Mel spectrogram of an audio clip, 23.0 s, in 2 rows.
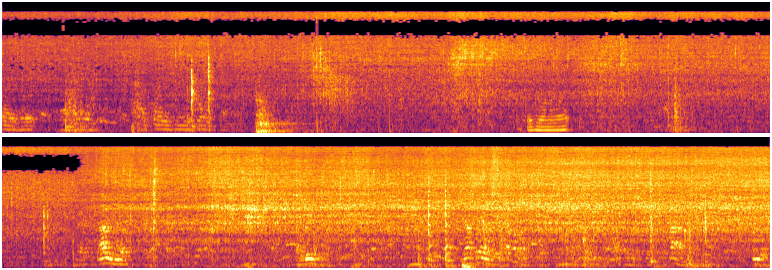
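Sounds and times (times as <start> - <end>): chicken sizzling in skillet: 0.0 - 23.0
metal tongs clicking on pan: 17.7 - 19.3, 19.9 - 22.4.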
